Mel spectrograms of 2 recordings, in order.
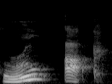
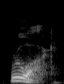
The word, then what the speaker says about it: ruach: how to say it, it's just ru, like kangaroo, ruach, and this is called ruach.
